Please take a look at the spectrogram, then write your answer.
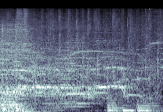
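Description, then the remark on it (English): A crowd claps and cheers steadily for a band for a few seconds, the patter of applause mixed with scattered whoops and raised voices, holding at a fairly even level throughout. “Don't golf clap me.”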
